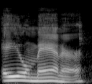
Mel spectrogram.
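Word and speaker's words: Ayomanor: Alec, they're pronouncing it like Alec Aomo Manor. But I call him Elique Ayam Manor. I think it sounds way better.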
